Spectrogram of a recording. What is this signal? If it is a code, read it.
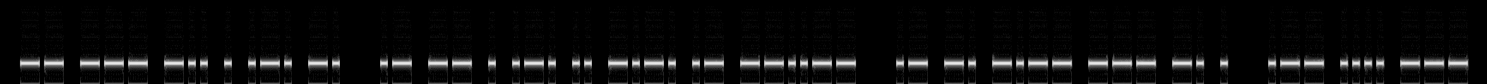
Morse code, heard as a keyed tone, about 20 wpm, 1000 Hz. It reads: MODERN AMERICA, ANYONE WHO
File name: 20wpm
